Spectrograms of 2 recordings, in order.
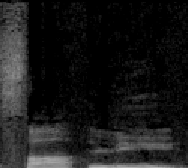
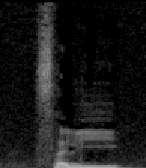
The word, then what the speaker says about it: salut: So we pronounce it salut and not sali or salut or salute. We never pronounce this T.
